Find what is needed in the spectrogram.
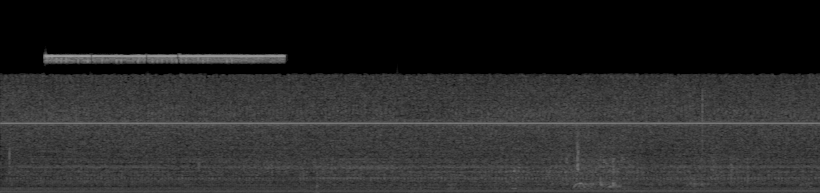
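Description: A steady low hum with an even hiss, unchanging throughout, and a brief faint higher sound about six seconds in.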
